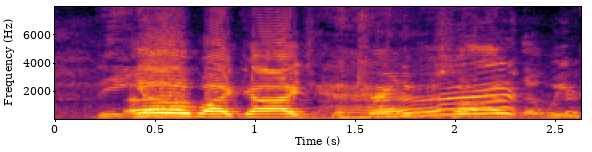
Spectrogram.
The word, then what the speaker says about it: Busan: Okay, it spells B-U-S-A-N. Now English already sucks because there's so many rule variations. Exception to the rule. Okay, it's B-U-S-A-N. So I'm going to pronounce it Busan.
